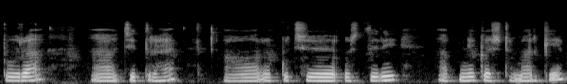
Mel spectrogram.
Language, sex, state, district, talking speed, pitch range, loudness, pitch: Hindi, female, Punjab, Kapurthala, 95 wpm, 155-180 Hz, -18 LUFS, 170 Hz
